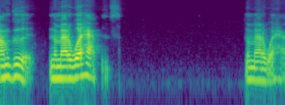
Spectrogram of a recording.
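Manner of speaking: emotional voice, welling with feeling, slightly moved. Speaker talking about a rough time, getting a little emotional. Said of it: "I'm getting a little emotional".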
